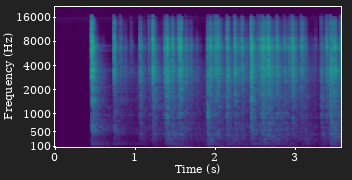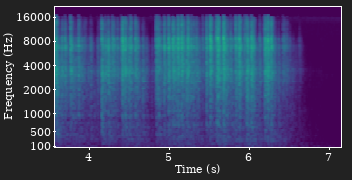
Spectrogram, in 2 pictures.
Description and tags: throwing pebbles onto metal12
Contact mic on a large metal storage box. Dropping handfuls of pebbles onto the box.
clack, clacking, contact-mic, gravel, impact, metal, metallic, pebble, pebbles, percussion, percussive, piezo, rocks, rubble, stone, stones, tap, tapping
